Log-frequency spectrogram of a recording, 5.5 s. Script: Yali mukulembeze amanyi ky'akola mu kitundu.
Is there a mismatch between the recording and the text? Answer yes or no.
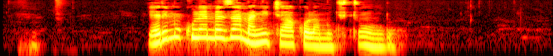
no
